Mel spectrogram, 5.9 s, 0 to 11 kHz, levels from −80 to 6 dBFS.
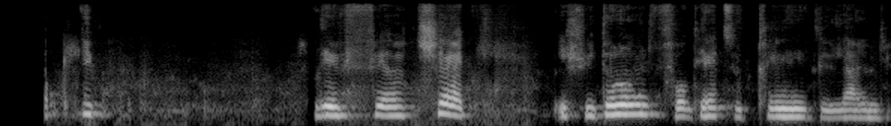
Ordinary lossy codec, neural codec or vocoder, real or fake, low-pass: none; codec, 24 kHz, 1.5 kbps, HILCodec; fake; 9.9 kHz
